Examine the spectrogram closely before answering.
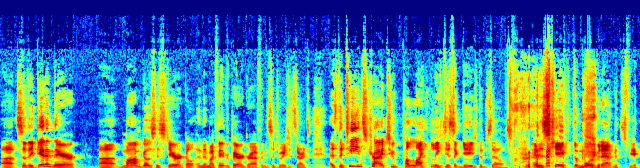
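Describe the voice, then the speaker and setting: A man co-hosting a podcast, giving an animated, sweary comedic review of a role-playing adventure, reading bits out and laughing often. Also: high voice. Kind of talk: casual comedic review with read-out excerpts.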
